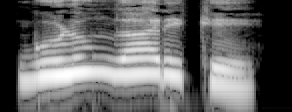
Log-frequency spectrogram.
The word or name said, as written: ಗುಳುಂಗಾರಿಕೆ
